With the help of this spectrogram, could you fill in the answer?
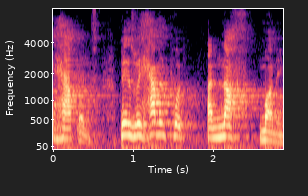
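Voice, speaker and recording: A man's high voice with lively intonation, audible room echo and noticeable background noise. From US. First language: not English. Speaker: professor. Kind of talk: lecture. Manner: animated.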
